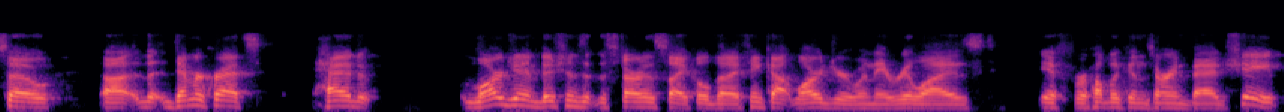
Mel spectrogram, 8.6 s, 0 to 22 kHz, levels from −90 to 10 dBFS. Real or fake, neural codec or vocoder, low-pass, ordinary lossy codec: real; none; 7.2 kHz; Opus, 64 kbps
